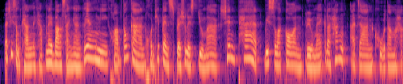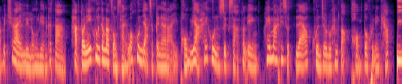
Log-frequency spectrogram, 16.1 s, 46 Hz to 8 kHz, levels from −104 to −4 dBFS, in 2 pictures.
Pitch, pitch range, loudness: 150 Hz, 140-185 Hz, -27 LUFS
